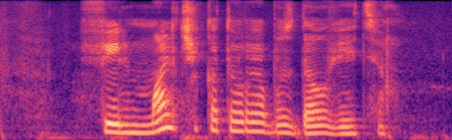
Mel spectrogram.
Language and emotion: Russian, neutral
